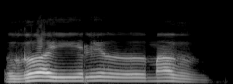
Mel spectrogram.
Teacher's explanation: jangan terhenti ya karena sifatnya rokhawah ya. Rokhawah tuh mengalir. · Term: ghain sukun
